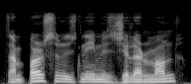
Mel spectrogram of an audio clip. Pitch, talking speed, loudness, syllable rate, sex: 115 Hz, 190 wpm, -17 LUFS, 6.6 syllables/s, male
